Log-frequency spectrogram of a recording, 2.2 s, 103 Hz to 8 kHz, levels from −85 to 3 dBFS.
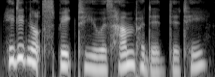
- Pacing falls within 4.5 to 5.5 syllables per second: No, 5.9 syllables/s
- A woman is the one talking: Yes, female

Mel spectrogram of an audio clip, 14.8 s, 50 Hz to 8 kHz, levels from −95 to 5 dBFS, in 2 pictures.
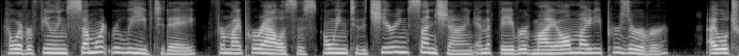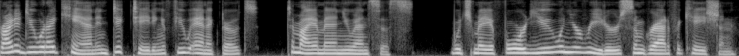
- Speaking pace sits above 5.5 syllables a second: Yes, 5.8 syllables/s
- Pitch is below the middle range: No, high, 205 Hz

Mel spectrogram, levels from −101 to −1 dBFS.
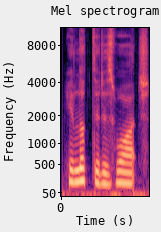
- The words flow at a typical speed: No, fast, 270 wpm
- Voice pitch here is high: No, medium, 180 Hz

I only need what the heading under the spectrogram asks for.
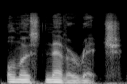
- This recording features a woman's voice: No, male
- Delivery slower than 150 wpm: Yes, average, 140 wpm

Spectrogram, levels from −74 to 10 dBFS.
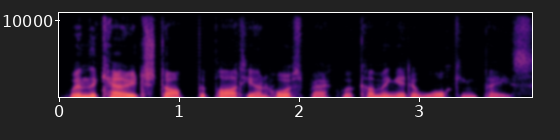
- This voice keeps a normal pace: No, fast, 215 wpm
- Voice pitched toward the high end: No, low, 135 Hz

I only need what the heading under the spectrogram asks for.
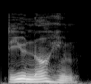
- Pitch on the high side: No, low, 115 Hz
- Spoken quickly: Yes, fast, 260 wpm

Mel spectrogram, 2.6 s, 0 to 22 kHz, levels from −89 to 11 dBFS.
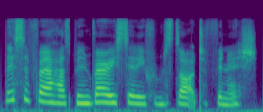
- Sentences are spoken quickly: Yes, fast, 230 wpm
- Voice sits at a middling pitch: No, high, 245 Hz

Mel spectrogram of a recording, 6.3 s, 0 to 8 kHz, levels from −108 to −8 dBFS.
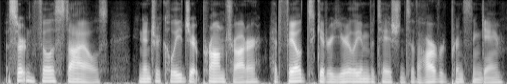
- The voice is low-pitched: Yes, low, 100 Hz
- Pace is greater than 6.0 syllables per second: Yes, 6.5 syllables/s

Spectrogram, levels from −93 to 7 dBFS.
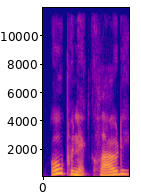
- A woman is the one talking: Yes, female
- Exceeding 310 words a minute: No, fast, 205 wpm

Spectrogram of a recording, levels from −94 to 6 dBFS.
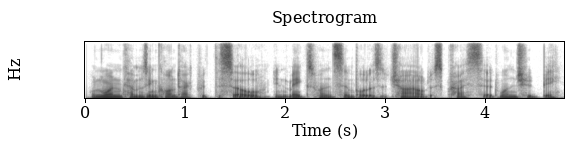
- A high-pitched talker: No, low, 105 Hz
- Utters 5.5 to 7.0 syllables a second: Yes, 6.1 syllables/s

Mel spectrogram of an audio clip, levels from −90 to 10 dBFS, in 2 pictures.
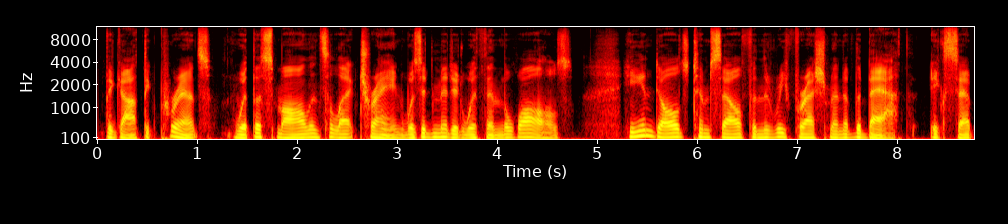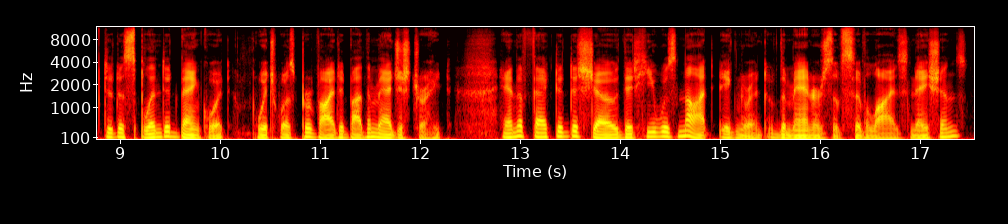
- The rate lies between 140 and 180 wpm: Yes, average, 165 wpm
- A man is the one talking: Yes, male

